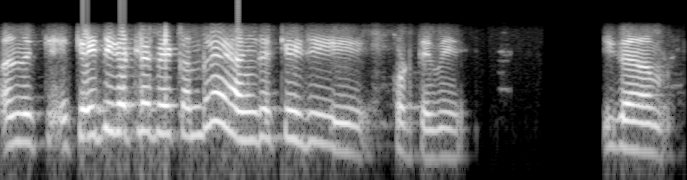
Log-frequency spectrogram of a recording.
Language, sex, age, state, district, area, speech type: Kannada, female, 60+, Karnataka, Gadag, rural, conversation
